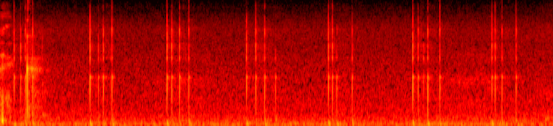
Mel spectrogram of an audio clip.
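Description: A short fingernail taps and scratches the paper label on the green plastic lid of a small round C.O. Bigelow lip butter pot held on its side. Crisp, dry, bright clicks come in about seven quick clusters of two to four taps each, with almost no ring. A faint low rumble sits underneath.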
